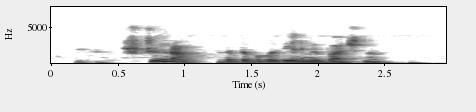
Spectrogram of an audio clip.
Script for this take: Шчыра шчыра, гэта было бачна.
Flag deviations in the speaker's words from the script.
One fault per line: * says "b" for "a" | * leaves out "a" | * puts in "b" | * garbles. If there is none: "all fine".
* leaves out "шчыра"
* puts in "вельмі"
